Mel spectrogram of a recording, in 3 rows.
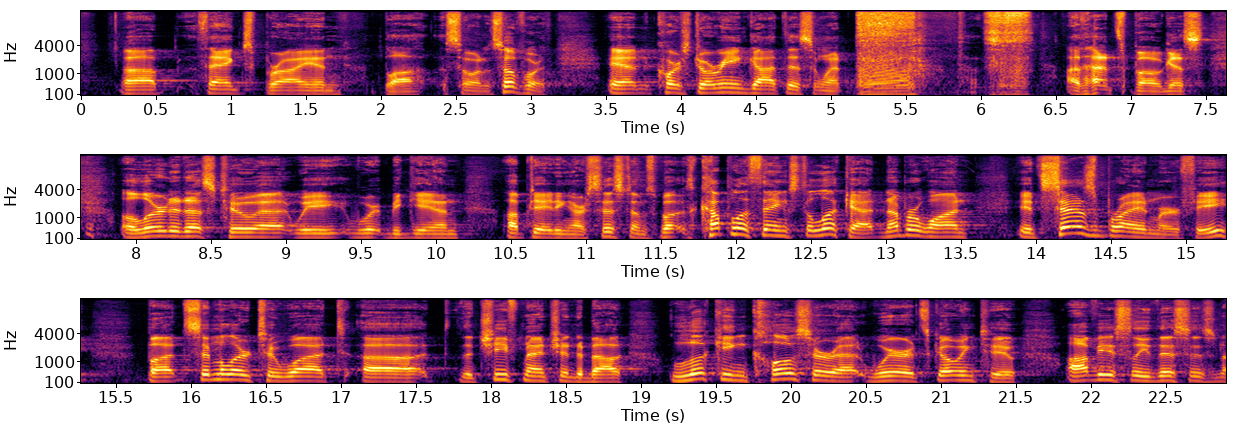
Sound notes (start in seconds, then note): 5.1 blows raspberries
